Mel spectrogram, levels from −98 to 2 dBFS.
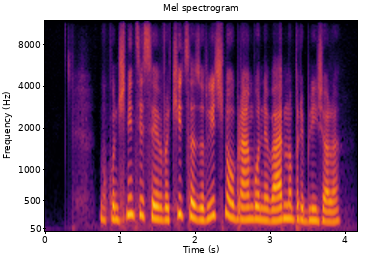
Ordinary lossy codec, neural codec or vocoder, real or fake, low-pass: none; codec, 24 kHz, 0.9 kbps, WavTokenizer, large speech release; fake; none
